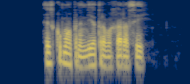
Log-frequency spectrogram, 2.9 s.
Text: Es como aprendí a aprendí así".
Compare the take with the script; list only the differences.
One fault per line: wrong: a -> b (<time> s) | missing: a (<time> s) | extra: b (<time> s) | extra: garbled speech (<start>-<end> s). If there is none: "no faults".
wrong: aprendí -> trabajar (1.4 s)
